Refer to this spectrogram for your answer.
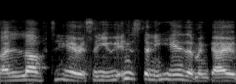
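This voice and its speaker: With an English accent, a woman speaks at a medium pitch. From England. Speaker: singer in an electronic band. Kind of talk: interview.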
